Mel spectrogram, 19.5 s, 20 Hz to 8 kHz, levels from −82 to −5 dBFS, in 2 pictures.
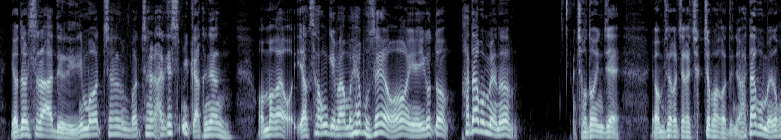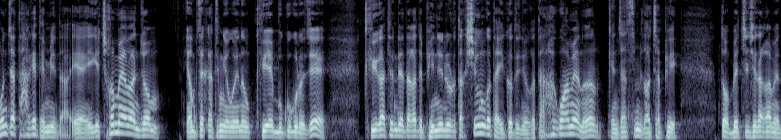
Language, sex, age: Korean, male, 40-59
